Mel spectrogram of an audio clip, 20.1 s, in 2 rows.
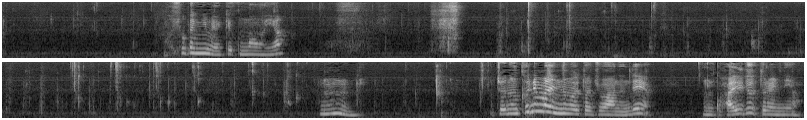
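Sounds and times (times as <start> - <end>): person chewing crunchy pastry: 0.0 - 1.9, 6.5 - 16.2
faint low hum: 0.0 - 20.0.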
